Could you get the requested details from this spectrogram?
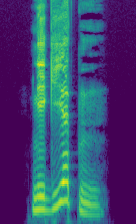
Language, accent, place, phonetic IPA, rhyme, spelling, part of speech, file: German, Germany, Berlin, [neˈɡiːɐ̯tn̩], -iːɐ̯tn̩, negierten, adjective / verb, De-negierten.ogg
- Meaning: inflection of negieren: 1. first/third-person plural preterite 2. first/third-person plural subjunctive II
